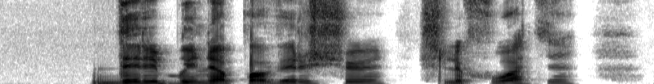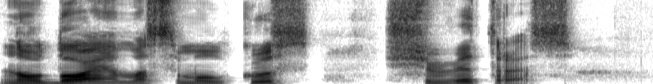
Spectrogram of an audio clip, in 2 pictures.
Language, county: Lithuanian, Vilnius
